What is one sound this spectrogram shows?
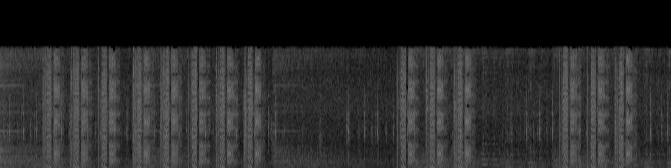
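Short rising chirps from a video game repeat quickly.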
